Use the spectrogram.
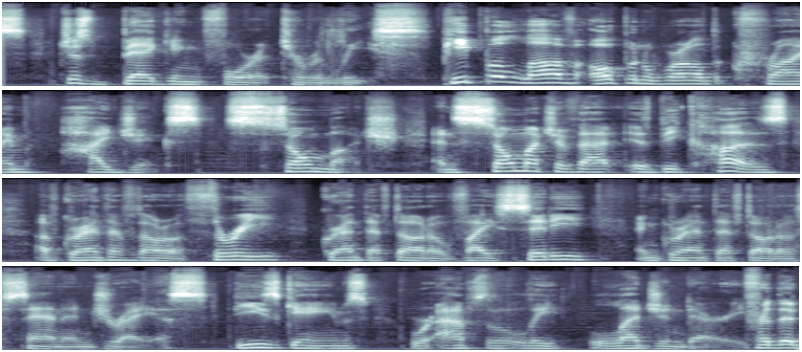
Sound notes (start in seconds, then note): none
